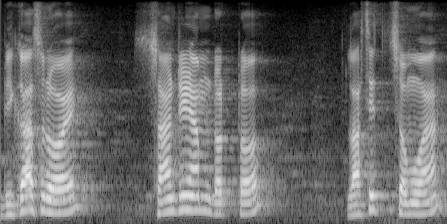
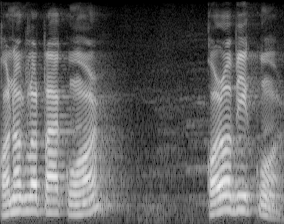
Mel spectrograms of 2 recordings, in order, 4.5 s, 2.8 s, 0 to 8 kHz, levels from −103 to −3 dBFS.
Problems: constant background noise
